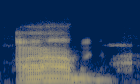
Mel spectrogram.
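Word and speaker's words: أمانة: Amana. Hah? Nah, jadi ya kalau salah pun nggak apa-apa. Yang benarnya hanya itu salahnya sebenarnya dia 4 huruf ini. Jadi panjangkan A-nya itu amanah.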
